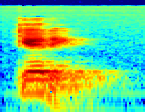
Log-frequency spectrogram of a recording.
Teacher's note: we see the t from get changes to a d for continuous action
